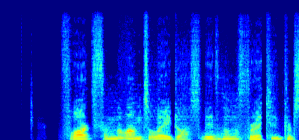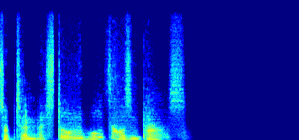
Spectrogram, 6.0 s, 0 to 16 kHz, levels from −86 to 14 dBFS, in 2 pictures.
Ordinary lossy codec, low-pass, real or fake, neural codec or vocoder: none; 14.4 kHz; fake; codec, 44.1 kHz, 0.9 kbps, DAC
